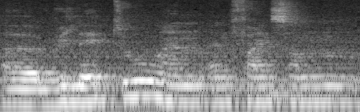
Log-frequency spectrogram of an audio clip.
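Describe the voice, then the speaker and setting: A man's voice: mid-range voice, fairly even intonation, slow. Stammering man in a humming echoey hall. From Belgium. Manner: stammering, repeats words. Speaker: audience member in discussion. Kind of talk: thoughtful discussion remark. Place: large public hall. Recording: echoey hall, distant mic, hum.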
